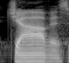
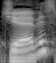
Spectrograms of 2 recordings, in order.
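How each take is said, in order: First: The first vowel sounds like 'ar' in 'car'. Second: The first vowel sounds like 'er' in 'her'. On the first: The speaker calls it right. "I heard recently that it is Jervis, but it's the weirdest R spelling" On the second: The speaker calls it wrong. "I would have said Jervis"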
